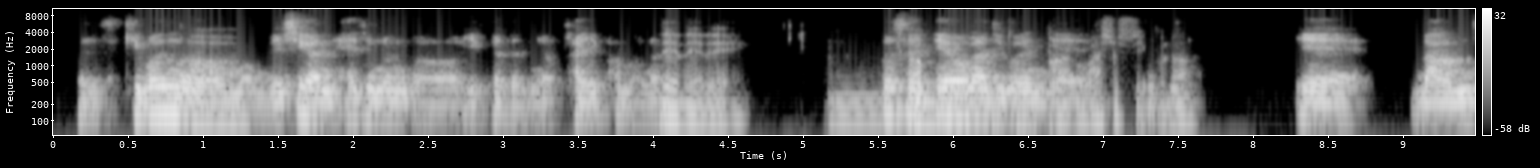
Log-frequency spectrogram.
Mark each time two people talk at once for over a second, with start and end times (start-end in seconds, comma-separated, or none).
5.5-7.0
